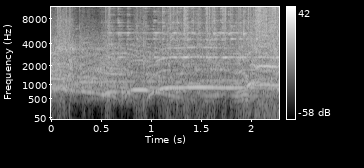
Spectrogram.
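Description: A football crowd in a stadium, at a 2009 game between Glasgow and London, roars in a steady, loud wash of cheering while a voice speaks over it.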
